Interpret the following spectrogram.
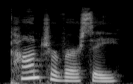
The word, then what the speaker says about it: controversy: Controversy. Controversial. Notice that the stress changes. In controversy, the stressed syllable is con, but in controversial, the stressed syllable is ver, yet the con is still pronounced like on.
